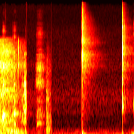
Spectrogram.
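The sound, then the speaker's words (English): A canned raspberry mojito cracks open: a hissy rush at the start, then two sharp pops with brief fizzing tails about a second apart, clear and fairly loud with no talking. “Before we start, I have a raspberry mojito that I've been waiting to open.”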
